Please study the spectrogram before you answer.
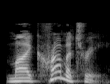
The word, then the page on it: micrometry: British English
